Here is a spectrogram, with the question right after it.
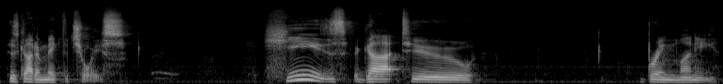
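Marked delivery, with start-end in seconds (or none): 2.6-7.2 slow deliberate. Acted. Slow dramatic landing.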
